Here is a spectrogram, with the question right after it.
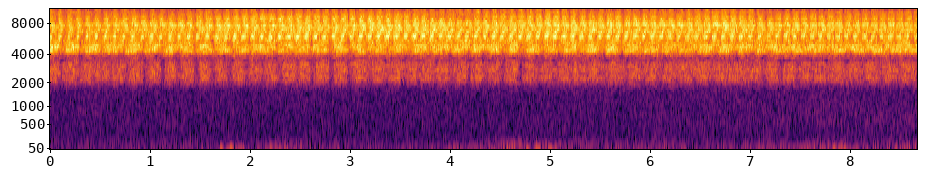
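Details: Cicadas singing in nature: a dense, continuous high-pitched buzzing chorus with a steady shimmering pulse, about three beats per second, unbroken throughout and free of other sounds.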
